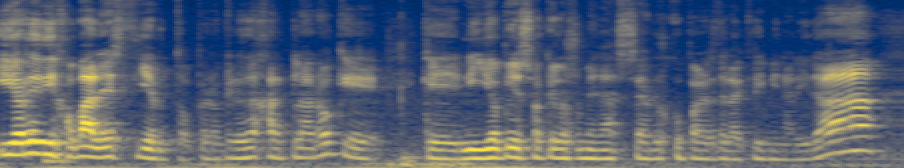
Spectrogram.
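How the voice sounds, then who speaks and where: A man's voice: medium pitch, animated, fast, fairly bright tone. A man in his thirties with an accent from Spain, discussing politics casually and emphatically, rambling and repeating himself on a headset. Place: small room at home, video call. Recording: background noise on home stream.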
